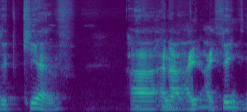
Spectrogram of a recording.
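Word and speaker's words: Kyiv: of that wonderful city so kiev kiev is the russian pronunciation and it's the traditional transliteration of the cyrillic way of writing uh the city in russian and uh kiev is the pronunciation of the ukrainian way of of saying the name and you know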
